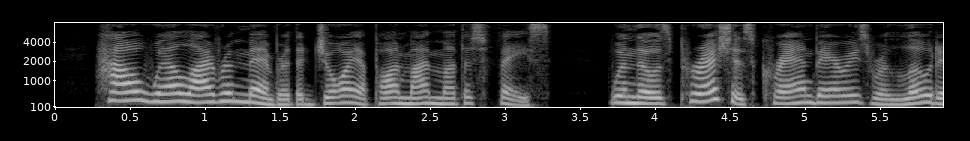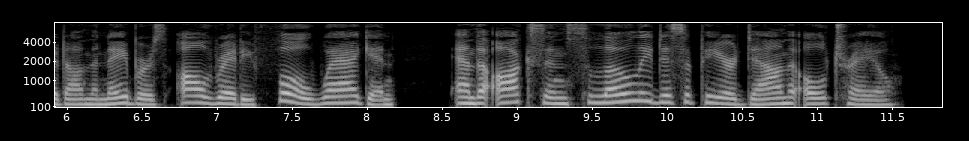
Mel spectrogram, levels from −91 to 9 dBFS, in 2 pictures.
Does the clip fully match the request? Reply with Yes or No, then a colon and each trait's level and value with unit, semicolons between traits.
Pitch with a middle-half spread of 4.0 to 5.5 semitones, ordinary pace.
Yes: average, 4.5 semitones; average, 155 wpm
